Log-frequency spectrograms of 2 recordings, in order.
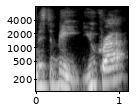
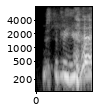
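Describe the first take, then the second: First: Said in the usual way. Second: High-pitched put-on questioner; high mimicked question. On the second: Young man asks his mentor if he cries, high mimicking voice. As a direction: ask it way up high, imitating someone.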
